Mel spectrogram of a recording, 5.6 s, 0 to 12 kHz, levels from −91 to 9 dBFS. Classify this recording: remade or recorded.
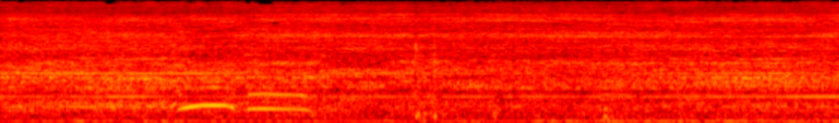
recorded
